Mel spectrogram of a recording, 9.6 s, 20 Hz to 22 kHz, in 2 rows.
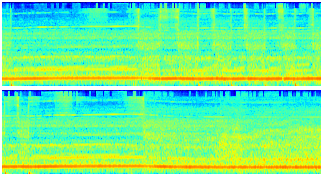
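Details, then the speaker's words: Mid-to-late-1980s Electrolux 2100 canister vacuum, hose removed, power nozzle sounding fine: steady high motor whine with irregular clicks and rattle bursts, louder and rougher than it should be; owner unsure if motor is failing or a louder replacement. "But the vacuum, I don't know. It don't sound too hot in my opinion."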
